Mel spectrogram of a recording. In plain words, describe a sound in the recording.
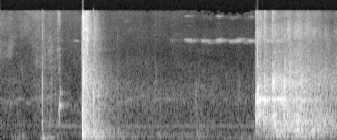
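A bowling ball rolls down the lane with a low rumble.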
